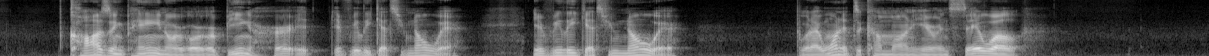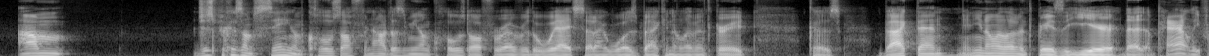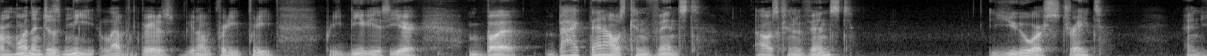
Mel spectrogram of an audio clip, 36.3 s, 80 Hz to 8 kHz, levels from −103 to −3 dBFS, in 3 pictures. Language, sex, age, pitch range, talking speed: English, male, 20-39, 85-115 Hz, 155 wpm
